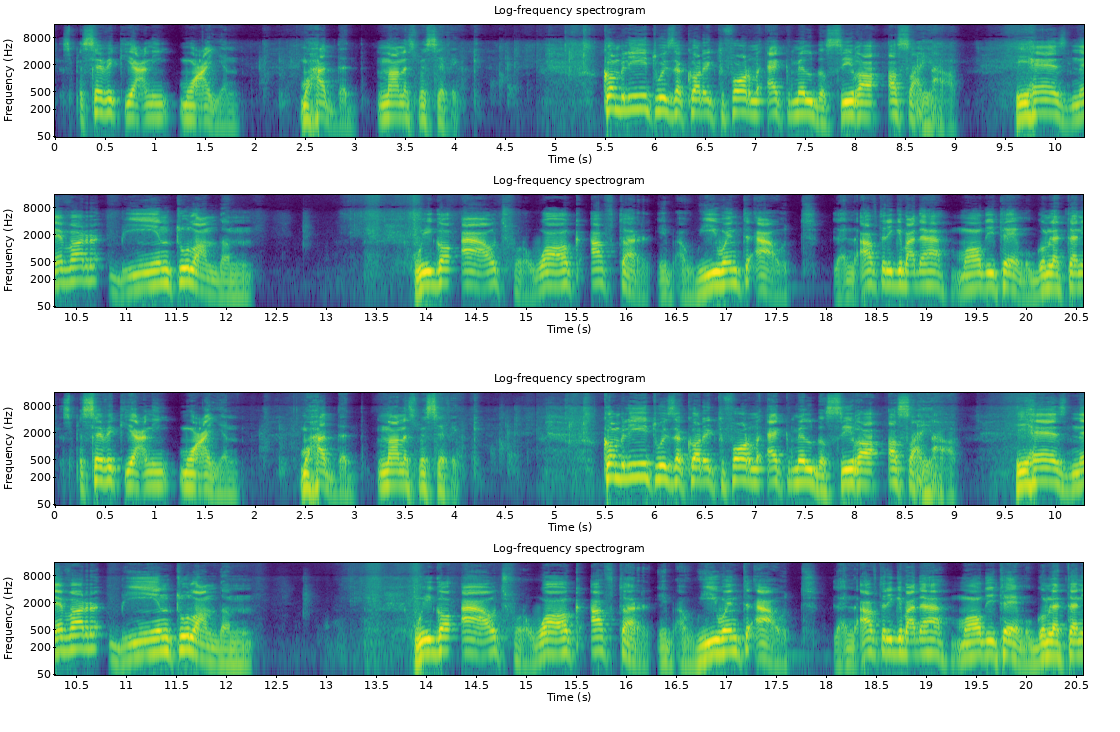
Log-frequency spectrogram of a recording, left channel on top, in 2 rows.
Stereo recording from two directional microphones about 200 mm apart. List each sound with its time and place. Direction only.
0.0 s speech: 15° left (ahead or behind)
5.5 s speech: 15° left (ahead or behind)
13.9 s speech: 15° left (ahead or behind)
